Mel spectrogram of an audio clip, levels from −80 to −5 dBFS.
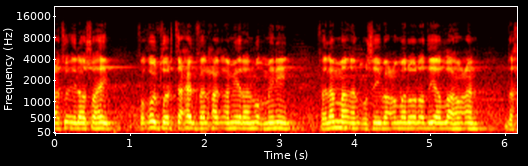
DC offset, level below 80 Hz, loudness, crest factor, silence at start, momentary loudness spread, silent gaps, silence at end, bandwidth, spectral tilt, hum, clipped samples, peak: under 0.1%; -58 dBFS; -21 LUFS; 16 dB; 0 s; 8 LU; none; 0 s; 13 kHz; -5 dB/octave; none; under 0.1%; -4 dBFS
